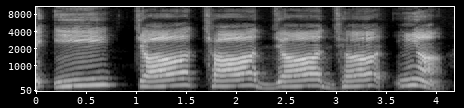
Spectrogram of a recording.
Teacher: च से लेकर के यहाँ तक जो 5 च वर्ग में आते हैं जो कंसोनेंस जो व्यंजन, इसका उच्चारण स्थान तालु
